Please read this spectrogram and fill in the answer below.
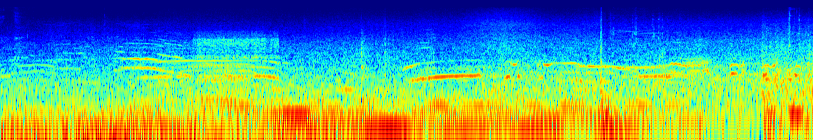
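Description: Heavy surf breaking, with a motor running under it and short distant shouts rising and falling through the middle.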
